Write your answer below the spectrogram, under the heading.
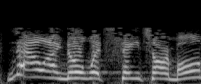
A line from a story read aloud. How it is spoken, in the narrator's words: When the little girl saw this, she shouted loudly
